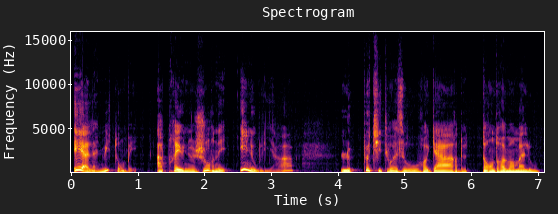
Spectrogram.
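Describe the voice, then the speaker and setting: A woman storyteller narrating a children's tale in a lively, expressive way. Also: sits low, measured pace, husky.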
